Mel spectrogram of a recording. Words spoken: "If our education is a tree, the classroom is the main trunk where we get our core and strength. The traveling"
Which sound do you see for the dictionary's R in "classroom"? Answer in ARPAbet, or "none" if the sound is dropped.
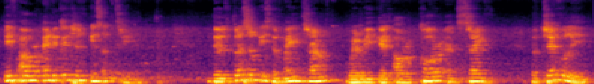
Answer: none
